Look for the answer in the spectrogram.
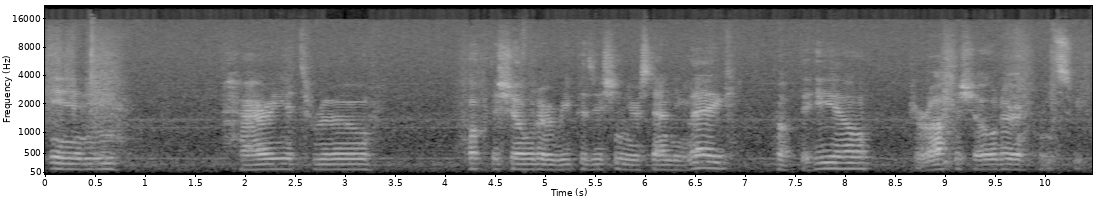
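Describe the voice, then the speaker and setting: A man teaching a live online jujitsu class, calling out each step as he demonstrates it. His voice sits at an ordinary middle pitch and bounces around an echoey room. The camera mic is a few steps away, and faint background noise sits under him. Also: level tone, slow pace, darkish tone, recorded from a distance. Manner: demonstrating moves while talking, counting out steps. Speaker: jujitsu instructor.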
